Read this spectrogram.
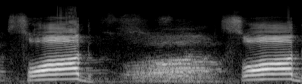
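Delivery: سواد with a thick, heavy s, held long and loud; drawn-out سواد, full-mouthed whistling s; heavy emphatic sad. Shown as a demonstration. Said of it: "اس کو موٹا کر کے پڑھنا ہے".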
